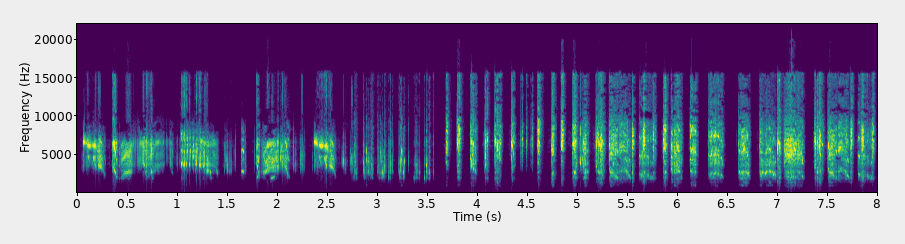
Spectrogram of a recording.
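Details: Call meant to bring swiftlets flocking: harsh, high squawking twitters at first, then breaking into quick, uneven clicking chirps that speed up, with nothing else audible.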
